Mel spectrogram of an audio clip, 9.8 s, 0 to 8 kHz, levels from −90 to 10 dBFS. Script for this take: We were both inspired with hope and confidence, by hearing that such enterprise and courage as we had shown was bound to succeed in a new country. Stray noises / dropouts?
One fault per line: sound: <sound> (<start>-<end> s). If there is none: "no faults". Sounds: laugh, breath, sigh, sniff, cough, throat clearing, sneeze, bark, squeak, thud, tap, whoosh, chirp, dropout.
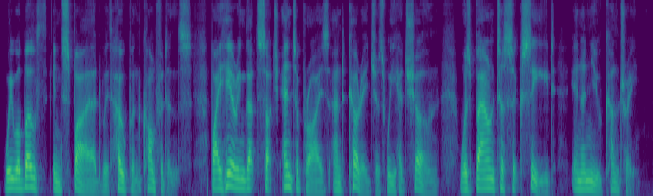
no faults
